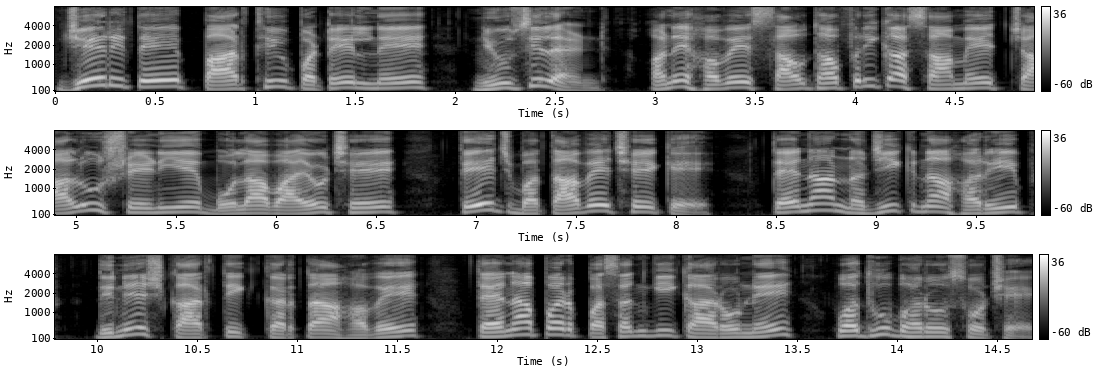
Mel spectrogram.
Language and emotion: Gujarati, neutral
